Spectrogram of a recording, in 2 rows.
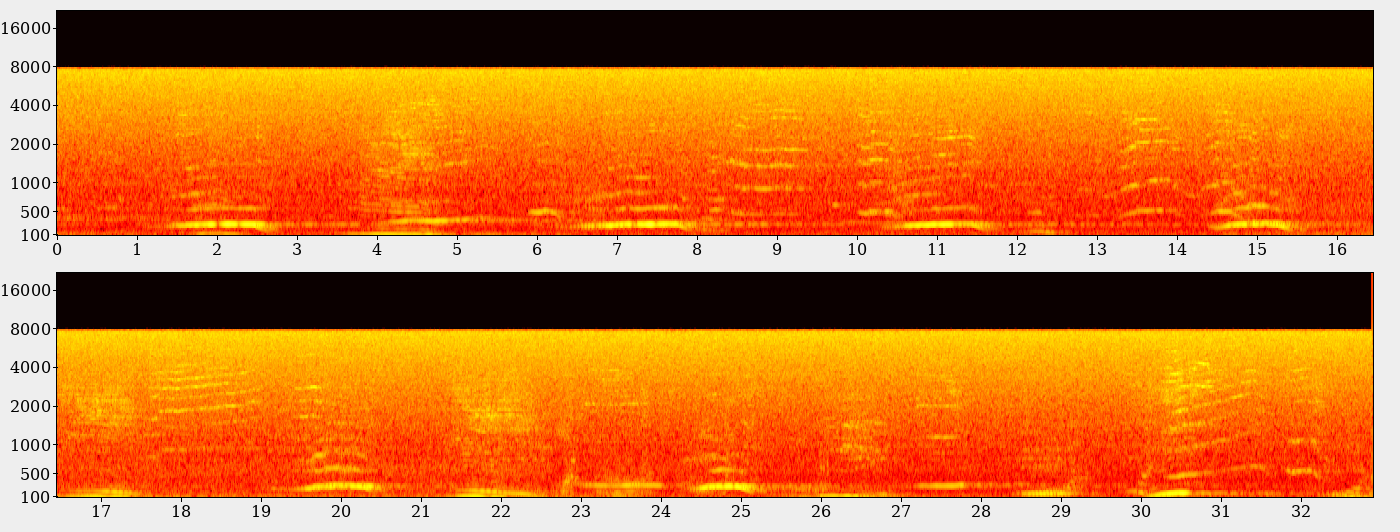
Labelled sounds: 1.4	1.9	humpback whale, 0.80 to 0.93 kHz
4.0	5.2	humpback whale, 1.1 to 4.2 kHz
6.7	7.1	humpback whale, 0.80 to 0.86 kHz
8.3	9.4	humpback whale, 0.83 to 3.7 kHz
10.0	10.4	humpback whale, 1.4 to 1.6 kHz
11.0	11.5	humpback whale, 1.6 to 2.4 kHz
13.3	14.0	humpback whale, 0.86 to 3.2 kHz
14.8	15.0	humpback whale, 2.1 to 2.3 kHz
17.7	18.8	humpback whale, 1.8 to 3.5 kHz
19.5	19.8	humpback whale, 2.7 to 2.9 kHz
23.5	23.7	humpback whale, 2.0 to 2.1 kHz
26.2	26.6	humpback whale, 0.80 to 1.0 kHz
27.3	27.7	humpback whale, 1.1 to 1.2 kHz
30.4	31.4	humpback whale, 1.0 to 4.4 kHz
31.9	32.2	humpback whale, 3.7 to 4.0 kHz

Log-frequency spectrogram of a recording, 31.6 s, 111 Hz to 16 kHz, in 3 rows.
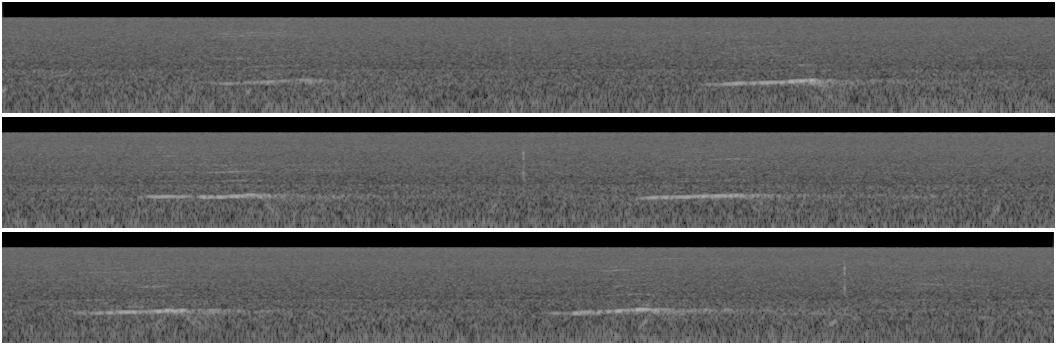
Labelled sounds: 2.4	2.7	humpback whale, 3.9 to 4.1 kHz
12.6	13.0	humpback whale, 1.3 to 1.5 kHz
27.0	27.9	humpback whale, 2.8 to 4.9 kHz
30.2	30.5	humpback whale, 1.4 to 1.6 kHz

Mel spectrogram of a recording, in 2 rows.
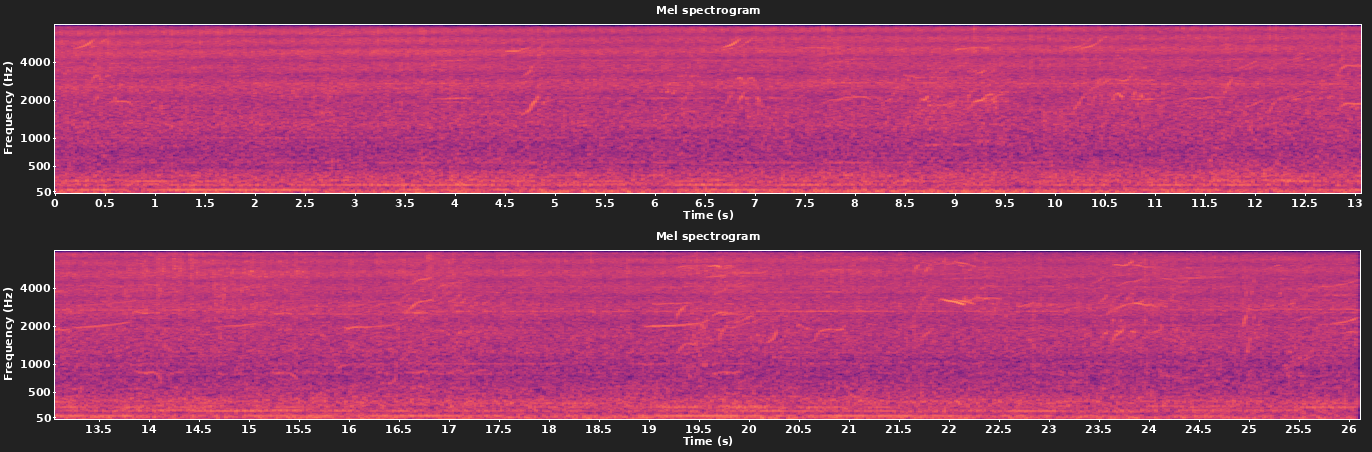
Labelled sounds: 0.3	0.8	killer whale, southern resident, 1.9 to 4.0 kHz
9.0	9.5	killer whale, southern resident, 1.3 to 5.3 kHz
16.5	17.2	killer whale, southern resident, 2.3 to 5.6 kHz
18.9	20.3	killer whale, southern resident, 0.83 to 6.9 kHz
21.6	22.5	killer whale, southern resident, 3.0 to 6.6 kHz
23.5	24.6	killer whale, southern resident, 1.6 to 6.5 kHz

